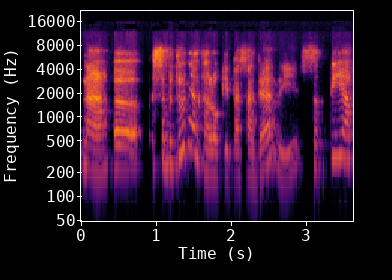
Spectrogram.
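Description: A very slow woman's voice, fairly high in pitch, with very wide pitch swings over a quiet background. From Indonesia, West Java (Ciamis); West Java, Indonesia. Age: 60s. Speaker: gender researcher; presenter. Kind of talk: online seminar presentation. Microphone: video call.

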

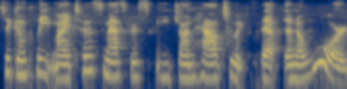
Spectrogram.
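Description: Speaking with a Southern US accent, a woman uses a fairly high pitch and lively intonation. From US South, small-town South Carolina. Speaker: online seller, guest; interview guest. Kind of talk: interview; interview answer. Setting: video call. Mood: excited, warm storytelling. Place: home room. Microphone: video call.

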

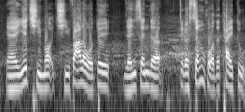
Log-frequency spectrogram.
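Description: Over light background noise, a man speaks at a fairly slow pace with ordinary pitch variation, the sound dry with no echo. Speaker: former student of the painter, interviewee. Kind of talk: interview answer. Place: hall. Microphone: handheld.

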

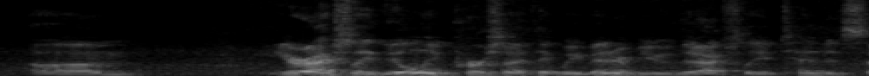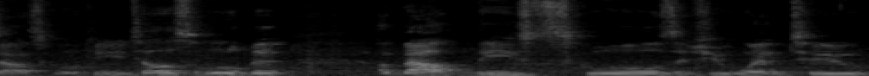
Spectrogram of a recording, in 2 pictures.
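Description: Over noticeable background noise, a man with a high pitch talks at a fairly quick pace, his pitch varying in an ordinary way and his loudness swinging widely. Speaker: local history interviewer. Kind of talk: oral history interview. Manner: casual, friendly.

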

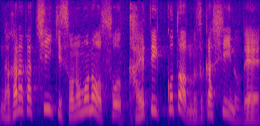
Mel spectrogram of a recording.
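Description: This man talks at a moderate pace in a high voice with very wide pitch swings. The background is quiet. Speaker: professor of geography; keynote lecturer. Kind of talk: keynote lecture. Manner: halting, many fillers; serious, somewhat stiff. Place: hall.

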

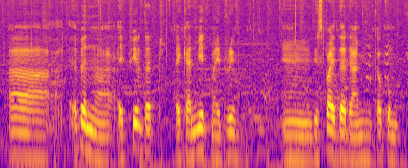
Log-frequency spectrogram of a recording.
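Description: Background music is present. Over it, a man talks at a moderate pace. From South Sudan. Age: 20s. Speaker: refugee footballer and youth leader. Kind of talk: interview answer. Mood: proud, hopeful. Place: open country.

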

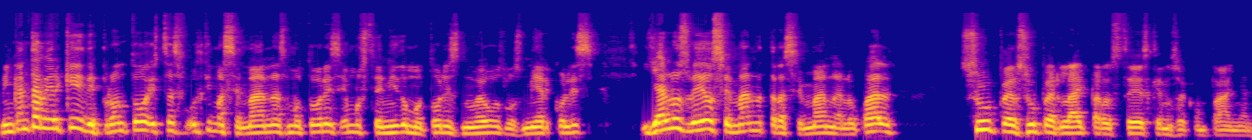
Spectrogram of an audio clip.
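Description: An animated man speaks at a fairly quick pace and fairly high pitch. His pitch swings very widely against a quiet background. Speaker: live show host, toy car collector; live show host. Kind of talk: livestream chat reading viewer comments. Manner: fast. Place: home room.

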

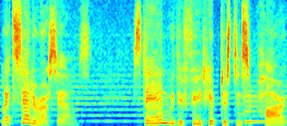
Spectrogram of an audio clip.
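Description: A woman with a Southern US accent, plus noticeable background noise. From Southern United States. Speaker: yoga instructor. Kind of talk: guided yoga instruction.

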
